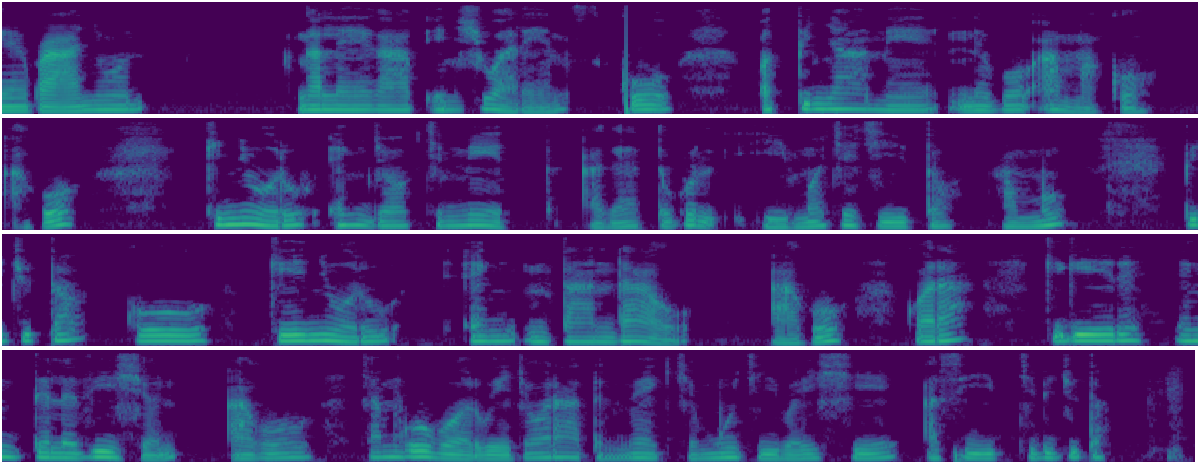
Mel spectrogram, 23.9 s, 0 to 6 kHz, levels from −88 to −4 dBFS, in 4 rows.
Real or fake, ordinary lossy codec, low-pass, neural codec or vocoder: real; none; 5.4 kHz; none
